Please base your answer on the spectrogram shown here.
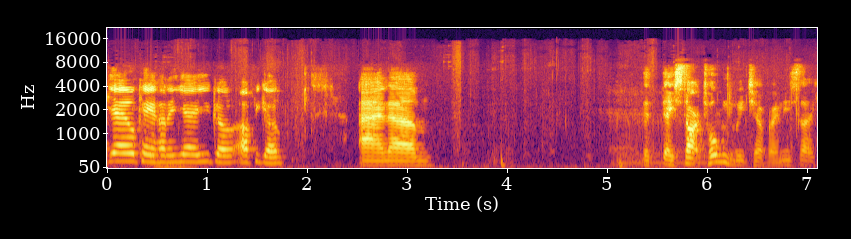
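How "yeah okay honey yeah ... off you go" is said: higher-pitched husband humouring his wife; mock-eager send-off to a wife; agreeable husband. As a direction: play the husband waving her away. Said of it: "the husband's like".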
